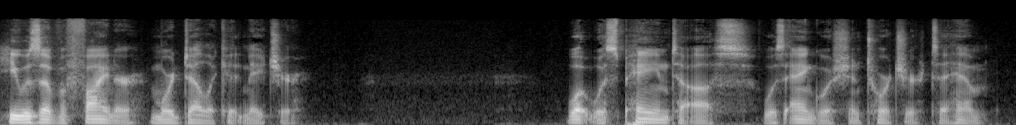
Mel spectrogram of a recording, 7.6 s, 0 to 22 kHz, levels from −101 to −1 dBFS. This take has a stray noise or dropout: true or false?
false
